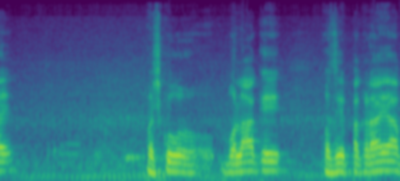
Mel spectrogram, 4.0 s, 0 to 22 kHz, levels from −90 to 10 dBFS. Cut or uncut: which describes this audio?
uncut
